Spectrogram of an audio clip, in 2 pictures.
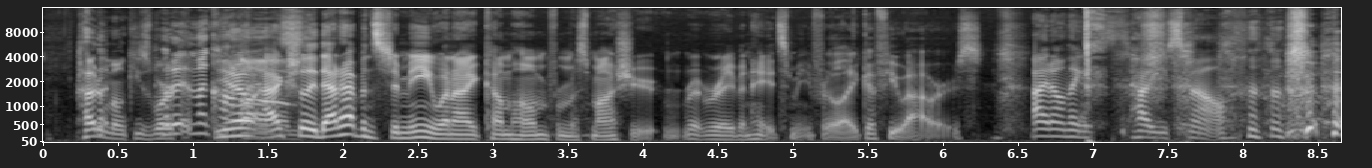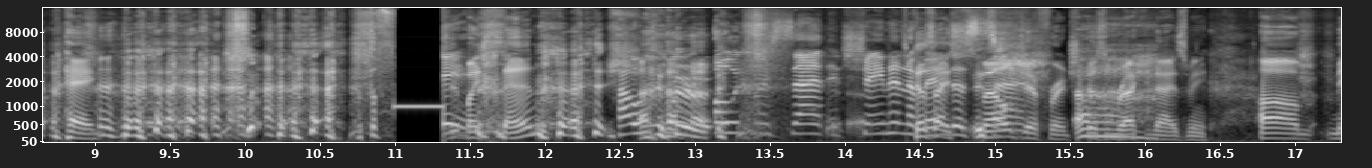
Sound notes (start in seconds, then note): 7.0 everyone laughs; 10.9 beep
